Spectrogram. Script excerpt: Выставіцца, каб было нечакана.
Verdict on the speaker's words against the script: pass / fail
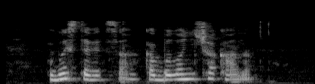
pass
